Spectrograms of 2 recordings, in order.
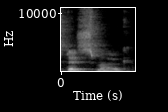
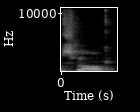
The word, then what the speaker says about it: Smaug: Speaking of the dragon, do you pronounce it Smog or Smaug? I pronounce it Benedict Cumberbatch. That's strange. Yeah. I don't know how you say it. I would say Smaug, probably. Smaug. It's Smaug. But I went through my entire childhood calling him Smog.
